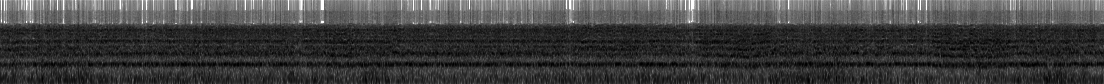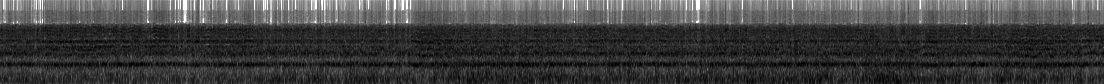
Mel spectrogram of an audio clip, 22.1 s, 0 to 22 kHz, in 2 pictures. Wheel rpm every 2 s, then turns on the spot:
200, 230, 230, 220, 230, 230, 230, 230, 230, 230, 220.
none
